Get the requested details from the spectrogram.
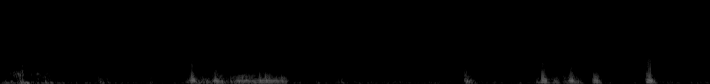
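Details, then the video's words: A sleeping cat snores softly indoors: a low rumbling breath lasting about a second, then several short faint snorts spaced irregularly, against quiet background hiss. "More kitty snores"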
